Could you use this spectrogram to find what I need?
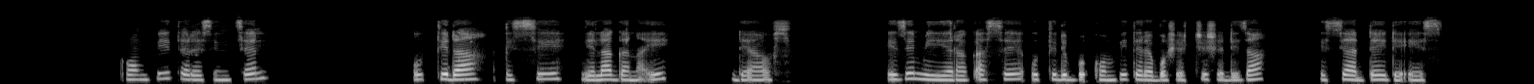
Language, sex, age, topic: Gamo, female, 18-24, government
